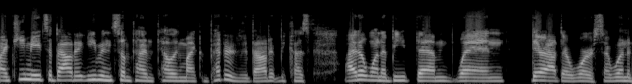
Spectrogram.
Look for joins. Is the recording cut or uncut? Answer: uncut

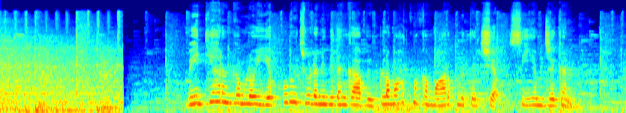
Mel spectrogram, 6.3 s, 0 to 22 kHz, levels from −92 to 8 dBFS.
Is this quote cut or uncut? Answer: cut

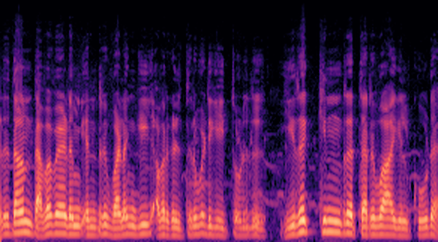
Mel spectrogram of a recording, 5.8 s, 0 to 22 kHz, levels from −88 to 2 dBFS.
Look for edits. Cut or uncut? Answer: cut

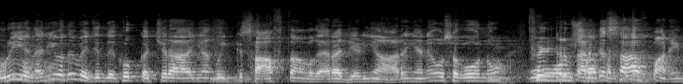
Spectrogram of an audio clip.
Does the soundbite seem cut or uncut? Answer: uncut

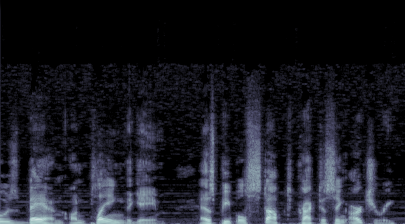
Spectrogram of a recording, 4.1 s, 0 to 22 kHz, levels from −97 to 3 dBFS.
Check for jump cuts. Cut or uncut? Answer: cut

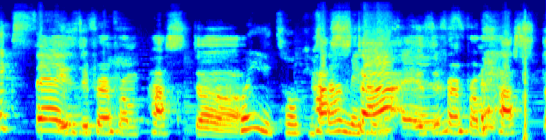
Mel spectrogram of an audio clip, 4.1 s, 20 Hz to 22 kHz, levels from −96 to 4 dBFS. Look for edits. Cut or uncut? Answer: uncut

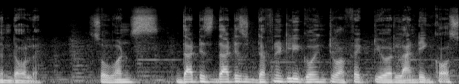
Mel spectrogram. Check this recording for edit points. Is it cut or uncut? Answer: uncut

